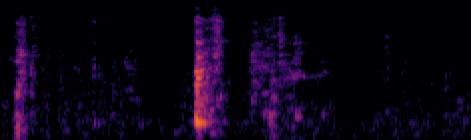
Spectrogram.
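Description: A few light clicks and taps of stiff plastic sheets being handled, the loudest about a second in.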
